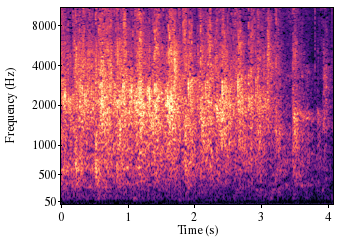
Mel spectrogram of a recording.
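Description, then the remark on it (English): Sustained audience applause for a man who has just read a Bible passage aloud, a dense wash of many hands clapping at a steady loudness for about four seconds before easing slightly at the end. “Round of applause for Don.”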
